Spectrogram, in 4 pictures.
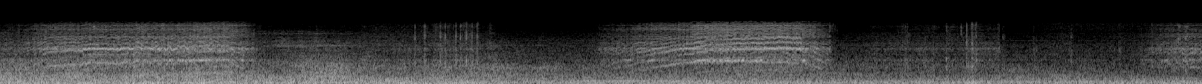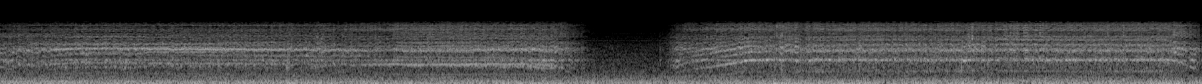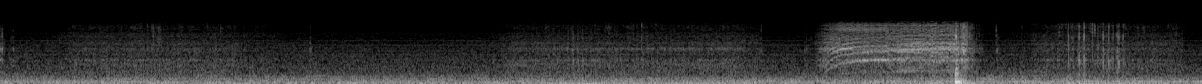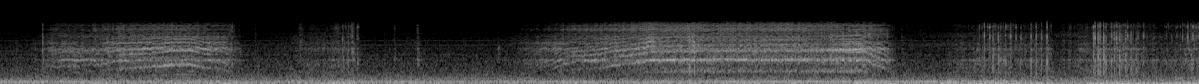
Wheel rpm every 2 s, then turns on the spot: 90, 30, 20, 110, 40, 30, 110, 120, 100, 80, 160, 150, 30, 10, 20, 30, 90, 20, 60, 30, 20, 140, 80, 30.
2-6 8-10 24-32 34-36 38-40 44-48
